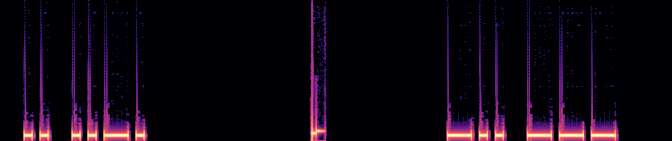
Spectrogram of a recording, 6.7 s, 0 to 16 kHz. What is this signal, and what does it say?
Morse code, heard as a keyed tone, about 15 wpm, 700 Hz. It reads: IF DO
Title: Two Letter Words - 15wpm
